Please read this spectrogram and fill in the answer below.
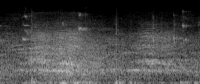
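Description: A basketball dribbling on a court in televised game audio, with voices in the background.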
